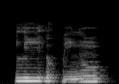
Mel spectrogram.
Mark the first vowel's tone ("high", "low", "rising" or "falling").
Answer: high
